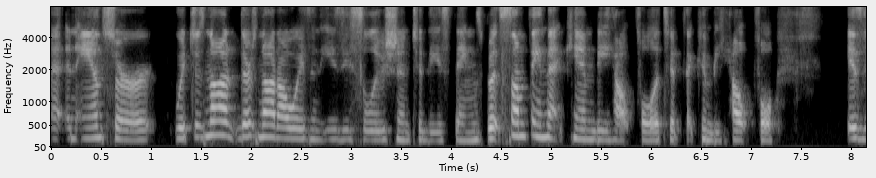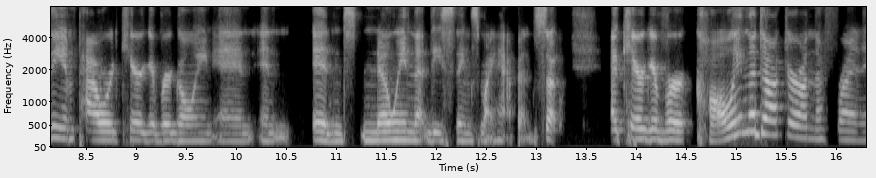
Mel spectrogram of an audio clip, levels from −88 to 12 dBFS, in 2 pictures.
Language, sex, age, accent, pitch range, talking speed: English, female, 30-49, American, 185-220 Hz, 180 wpm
